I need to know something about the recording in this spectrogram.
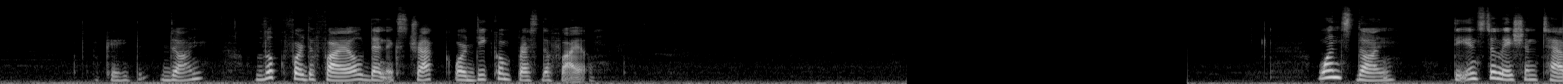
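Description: A young woman speaks calmly, close to a microphone.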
